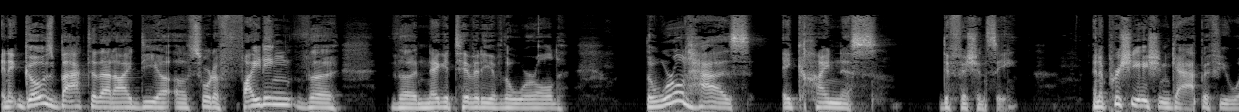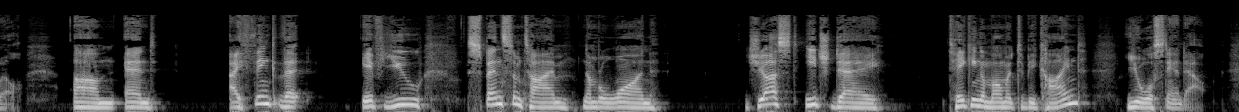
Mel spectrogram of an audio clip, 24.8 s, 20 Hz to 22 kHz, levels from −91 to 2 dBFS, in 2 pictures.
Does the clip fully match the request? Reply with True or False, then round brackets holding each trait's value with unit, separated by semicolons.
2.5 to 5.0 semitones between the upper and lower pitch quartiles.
True (3.3 semitones)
